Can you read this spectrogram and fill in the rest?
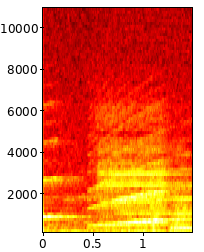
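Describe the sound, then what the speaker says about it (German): An alarm siren blares in the Warhammer 40k Space Marine video game, a steady wavering tone that rises and falls over a noisy rumbling background, close and continuous. "Alarm. Gebäudeschäden. Warnung."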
